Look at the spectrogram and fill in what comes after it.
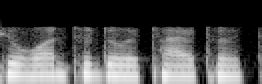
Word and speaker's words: titer: but also I had a specific question about the TETRA test. Is that how that's pronounced? – Titer. – Titer test.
